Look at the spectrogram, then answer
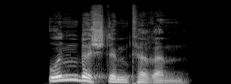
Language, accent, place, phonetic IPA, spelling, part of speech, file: German, Germany, Berlin, [ˈʊnbəʃtɪmtəʁəm], unbestimmterem, adjective, De-unbestimmterem.ogg
- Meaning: strong dative masculine/neuter singular comparative degree of unbestimmt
